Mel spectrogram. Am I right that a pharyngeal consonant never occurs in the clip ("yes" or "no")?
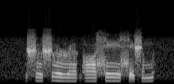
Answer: yes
